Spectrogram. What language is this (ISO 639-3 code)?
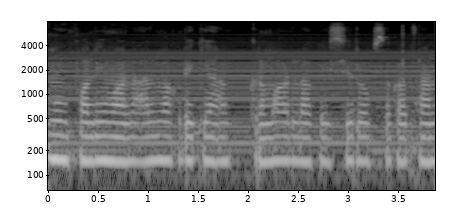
hne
